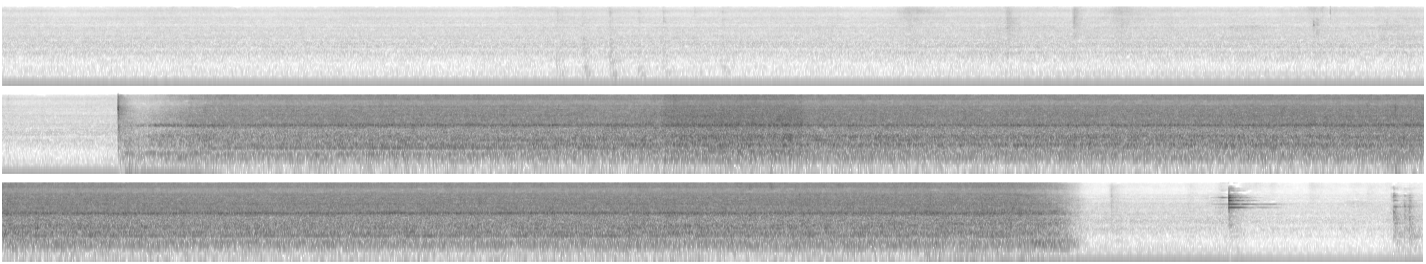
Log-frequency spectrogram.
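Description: Kondia knee mill's spindle running at speed with a steady whine while drilling an eighth-inch hole in a steel part; it starts abruptly about a third of the way in and stops shortly before the end. A low steady hum lies underneath before it starts.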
